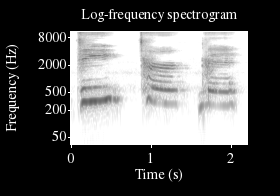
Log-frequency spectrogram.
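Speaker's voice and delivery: slow, syllable by syllable with claps; clapped out syllables. Shown as a demonstration. Teacher claps out determination slowly for the class. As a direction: stretch the word out beat by beat. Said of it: "We're gonna clap this out together".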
